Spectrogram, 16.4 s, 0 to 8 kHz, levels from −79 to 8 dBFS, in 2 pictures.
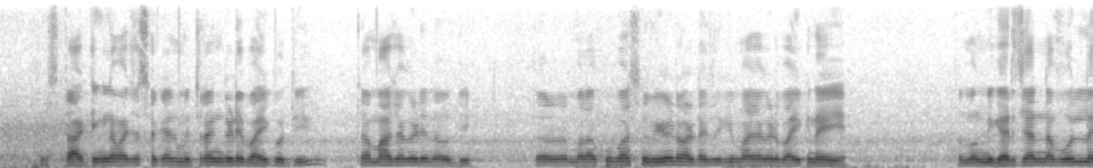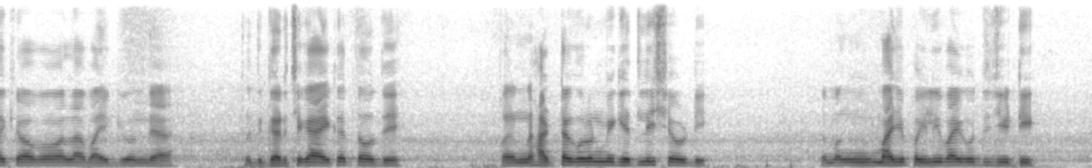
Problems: constant background noise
